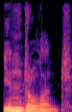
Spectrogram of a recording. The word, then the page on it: indolent: American English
